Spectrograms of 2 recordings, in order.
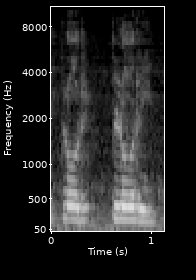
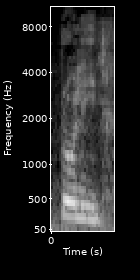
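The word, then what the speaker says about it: Prolene: so there is one distinct advantage of the chlorine Proline sorry for the uh mispronunciation so when swelling happens Proline will stretch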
